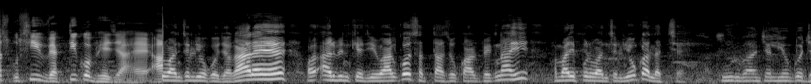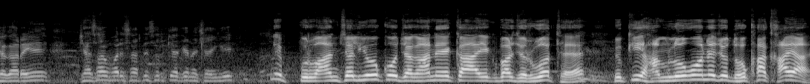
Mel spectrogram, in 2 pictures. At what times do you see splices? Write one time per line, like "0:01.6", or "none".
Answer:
0:01.6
